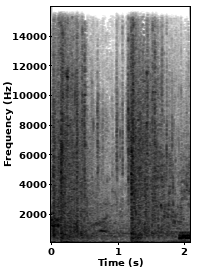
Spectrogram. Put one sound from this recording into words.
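A shotgun fires in loud, sharp blasts.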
